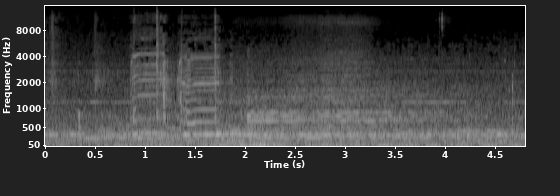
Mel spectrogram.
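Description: A laptop plays its startup chime.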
